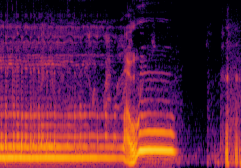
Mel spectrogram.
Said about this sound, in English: The dog back there was like, what the fuck are you doing?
